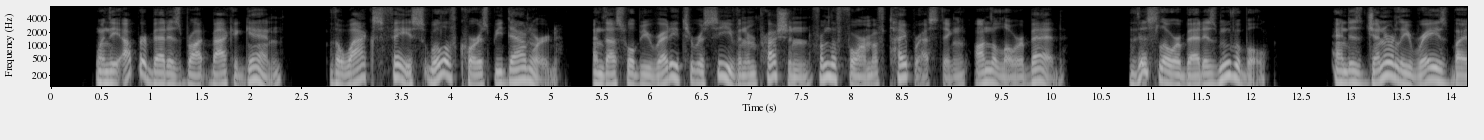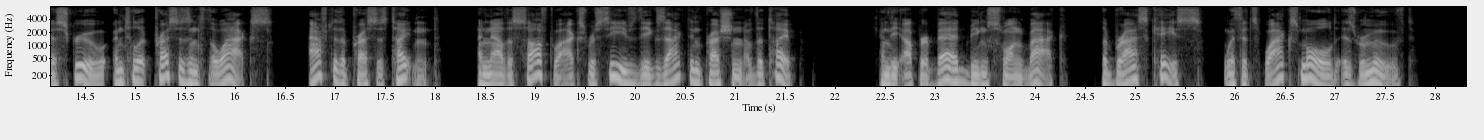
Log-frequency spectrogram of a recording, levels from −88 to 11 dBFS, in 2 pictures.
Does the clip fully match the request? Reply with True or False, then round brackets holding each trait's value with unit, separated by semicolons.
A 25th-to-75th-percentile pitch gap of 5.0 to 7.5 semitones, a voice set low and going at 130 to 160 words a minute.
False (5.6 semitones; 115 Hz; 180 wpm)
